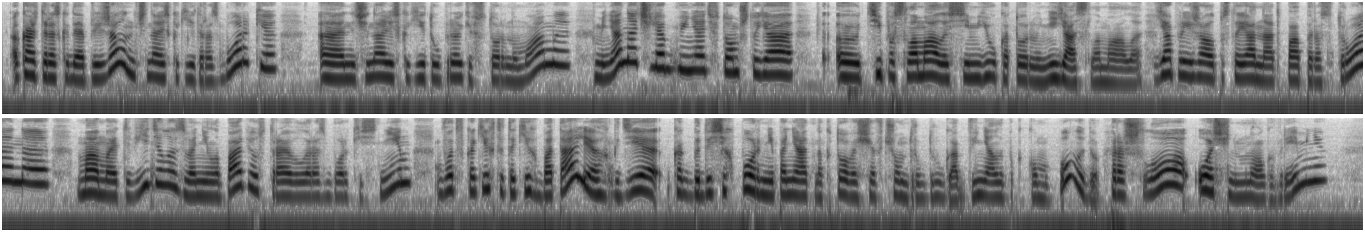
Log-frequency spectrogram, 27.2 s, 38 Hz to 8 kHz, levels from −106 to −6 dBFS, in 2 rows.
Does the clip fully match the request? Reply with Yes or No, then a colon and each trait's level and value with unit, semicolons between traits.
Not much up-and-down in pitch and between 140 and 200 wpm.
No: average, 5.1 semitones; fast, 160 wpm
